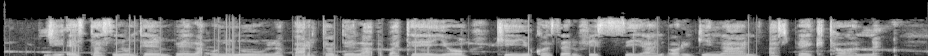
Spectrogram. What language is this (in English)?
Esperanto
